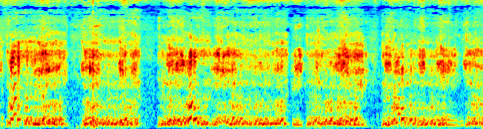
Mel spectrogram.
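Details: Growling from two tricolor Shetland Sheepdogs, Cherry and Sammy, locked in a playful tug of war; deep rumbling bursts repeat about every second, with short breaks as the dogs tug.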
